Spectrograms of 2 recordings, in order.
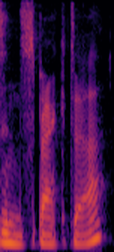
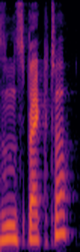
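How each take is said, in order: First: Lower, softer, patient. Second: Said in the usual way. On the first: A narrator's reading. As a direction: explain gently and patiently. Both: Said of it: "he explained patiently".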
